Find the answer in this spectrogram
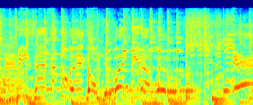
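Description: A live salsa band playing, with congas and a lead singer over it.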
